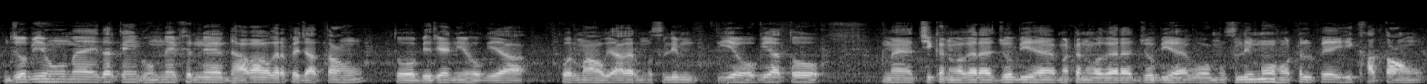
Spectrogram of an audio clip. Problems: constant background noise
